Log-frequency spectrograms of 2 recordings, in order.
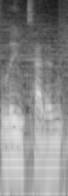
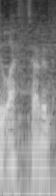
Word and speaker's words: lieutenant: I always assume it should be pronounced lieutenant because that's how the film's pronounced, but in the UK we're supposed to say left tenant.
